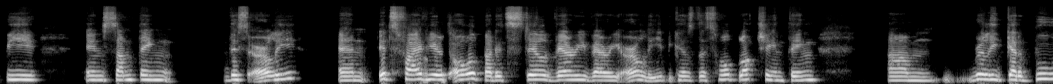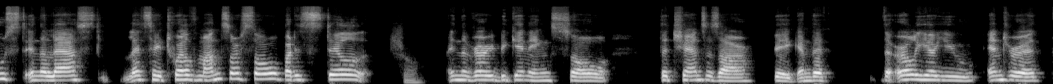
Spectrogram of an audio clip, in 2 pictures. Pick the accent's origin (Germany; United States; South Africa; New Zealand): Germany; I'm from Germany, and I make electronic music mostly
